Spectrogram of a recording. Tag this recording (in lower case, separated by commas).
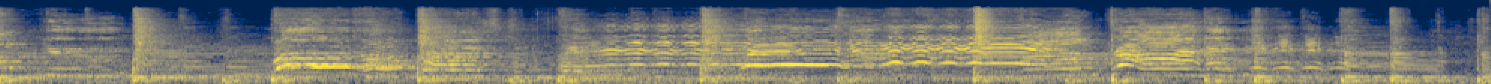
music, singing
